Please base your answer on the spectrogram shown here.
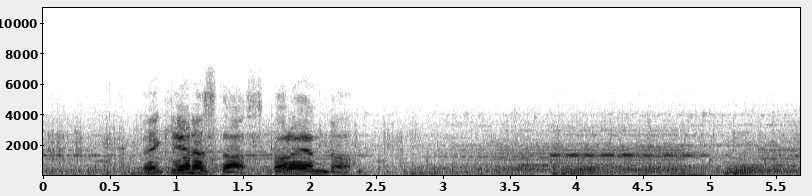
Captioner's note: Ben speaks foreign language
